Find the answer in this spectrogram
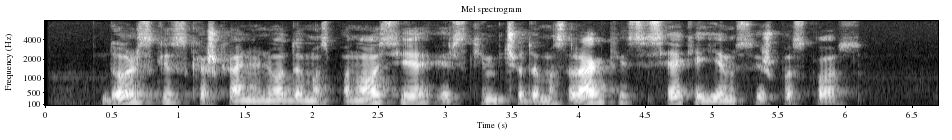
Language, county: Lithuanian, Šiauliai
